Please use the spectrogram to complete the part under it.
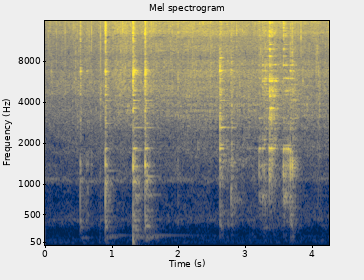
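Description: Garlic stirred into onions frying in a pan, sharp spoon clacks and scrapes against the pan in an uneven rhythm over a quiet low sizzle, close up with no speech.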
